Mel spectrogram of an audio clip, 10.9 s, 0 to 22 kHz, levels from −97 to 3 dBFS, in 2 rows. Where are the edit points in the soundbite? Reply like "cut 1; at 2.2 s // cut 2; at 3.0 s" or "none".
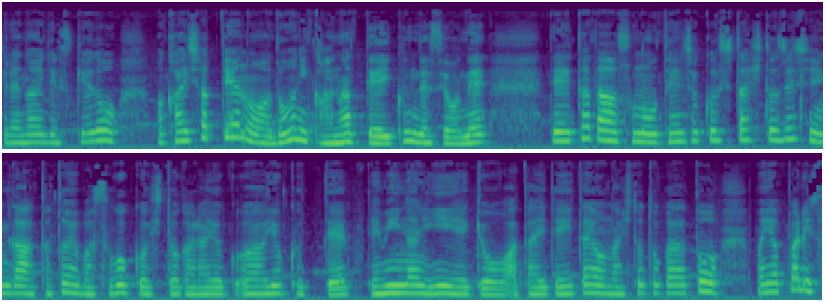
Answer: cut 1; at 7.9 s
